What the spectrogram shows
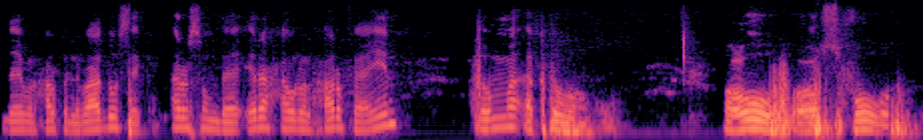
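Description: A man with an Egyptian Arabic accent teaches young children, drawing out each sound as he spells words. His voice is slightly high, slightly quick and slightly mellow, captured in a dry, dull recording.

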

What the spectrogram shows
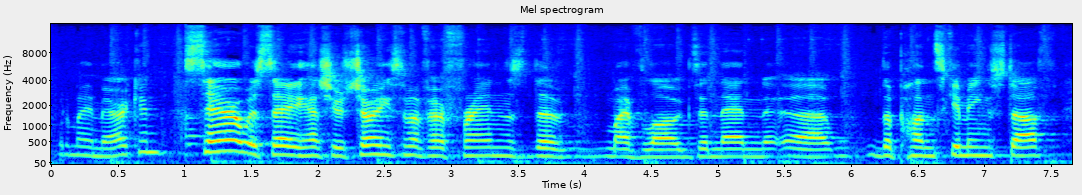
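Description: A man's voice: high voice, steady tone, normal speed, hardly any pauses, a bit bright. A young man talking casually to his camera in a rambling, self-mocking vlog monologue. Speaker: vlogger.

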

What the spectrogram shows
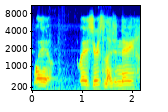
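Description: A man's voice: a little high, steady tone, moderate pace, a bit bright, dull audio. A man in casual gaming chat with a friend, laid-back and swearing casually while he plays. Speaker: gamer.

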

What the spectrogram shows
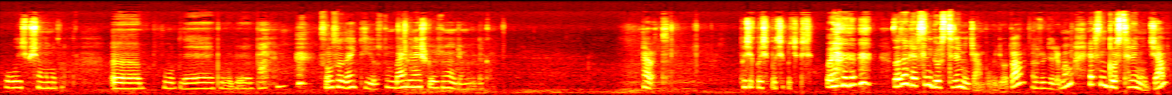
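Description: A woman's voice: fairly high pitch, rapid-fire, creaky, mellow, husky. A woman giving casual commentary on a mobile game she is playing, chatty and prone to exasperated outbursts. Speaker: youtuber showing a mobile game.

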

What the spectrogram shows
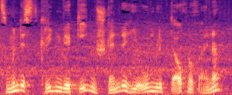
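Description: A man giving casual let's play commentary, musing to himself in an unhurried way. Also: mid-range voice, expressive, dark tone, slight background noise. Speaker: let's player.

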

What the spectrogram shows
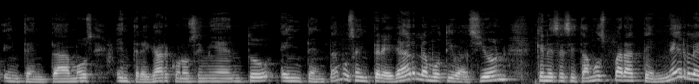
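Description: Man, investor, reaction commentary, mellow dark tone, earnest, motivational, talks to viewers. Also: fairly high pitch.

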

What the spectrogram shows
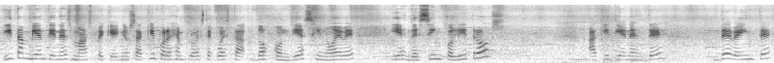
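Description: Filming on a handheld phone inside a large discount supermarket, a woman shopping vlogger speaks slowly in a high-leaning voice, casually listing prices and sizes and correcting herself. The low-quality recording has background music playing under her voice.

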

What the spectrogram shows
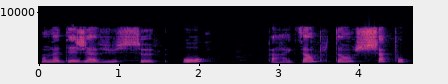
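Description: A woman's voice: medium pitch, lively intonation, slow, creaky, husky, dull audio. A woman teaching a reading lesson to young children, patient and careful, spelling words out letter by letter. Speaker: primary school teacher.

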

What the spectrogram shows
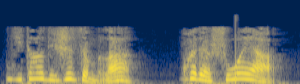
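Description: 一名男性朗读者在有声小说中扮演一个焦急不安、连声追问的年轻女子，录音音质发闷。. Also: male voice, a little high, wildly swooping pitch, brisk, husky, highs cut off, voice pushed up, full character voice. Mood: anxious. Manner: urgent, pleading questions.

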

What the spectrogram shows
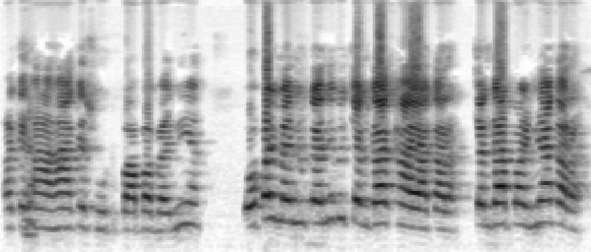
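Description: A woman's voice: sits high, brisk, natural voice. A woman playing an elderly, ailing village mother who complains about her daughters-in-law. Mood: complaining.

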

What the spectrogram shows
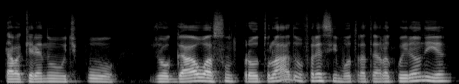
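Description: A man's voice: mid-range voice, fairly even intonation, quick pace, darkish tone. A man as a podcast guest, retelling a story in a rambling, slangy way with many restarts. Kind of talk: casual storytelling chat.

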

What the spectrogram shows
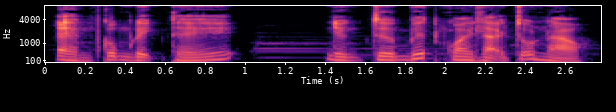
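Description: A man's voice: medium pitch, fairly quick, mellow, faint music behind, close to an everyday voice. A man voicing a desperate young father who calls out pleadingly for his missing wife. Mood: weary, humble. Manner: calling out pleading and plaintive.

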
